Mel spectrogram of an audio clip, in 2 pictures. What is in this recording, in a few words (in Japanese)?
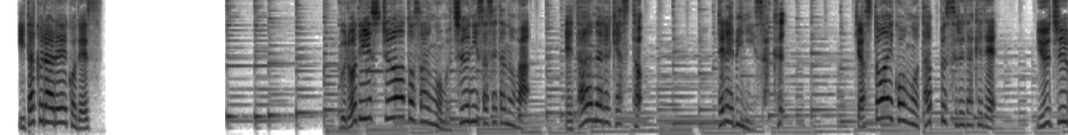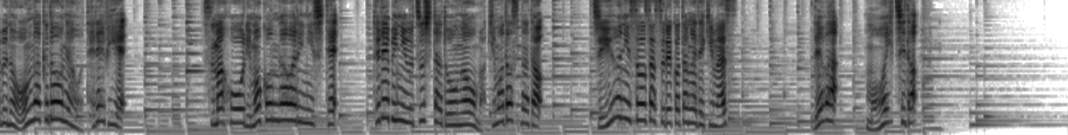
ナチュラル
